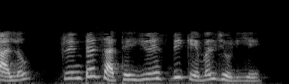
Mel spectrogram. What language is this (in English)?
Gujarati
